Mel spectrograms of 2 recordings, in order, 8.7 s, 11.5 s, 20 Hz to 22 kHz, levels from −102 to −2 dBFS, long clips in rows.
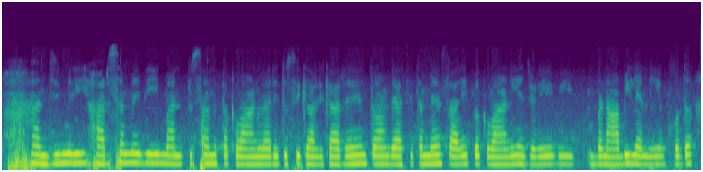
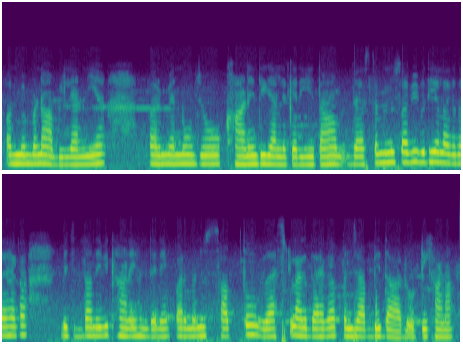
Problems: continuous background conversations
